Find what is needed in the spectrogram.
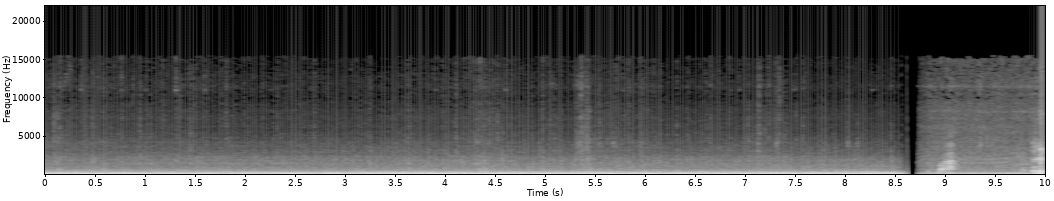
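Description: Steady low rumble of road and engine noise inside a moving car's cabin, cutting off suddenly near the end.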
